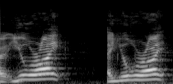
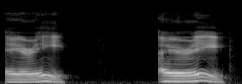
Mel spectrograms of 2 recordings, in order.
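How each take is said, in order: First: High, bright mock Belfast "You all right?"; a mock Northern Irish "are you all right" in a raised voice; Northern Irish accent. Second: "Airy" as a lightly voiced Belfast "all right"; a hint of Belfast menace behind a balaclava; Northern Irish accent. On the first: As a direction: greet them like a Belfast local, pitched up. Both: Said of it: "in a Northern Irish accent".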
